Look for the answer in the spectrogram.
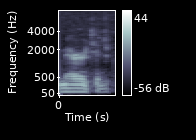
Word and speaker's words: Meritage: It's a 2014 Meritage blend. – Rhymes with heritage.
